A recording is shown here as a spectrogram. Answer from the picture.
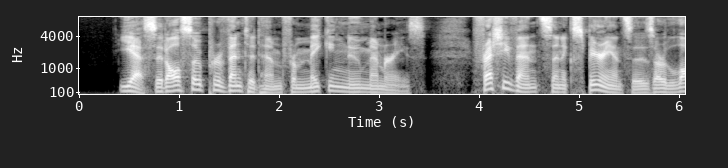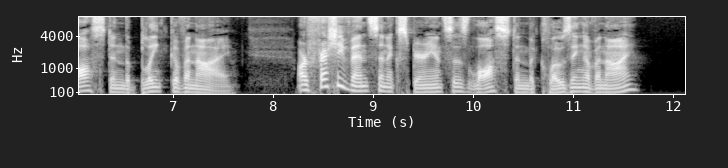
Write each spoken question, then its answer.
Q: Are fresh events and experiences lost in the closing of an eye?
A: No, fresh events and experiences aren't lost in the closing of an eye.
